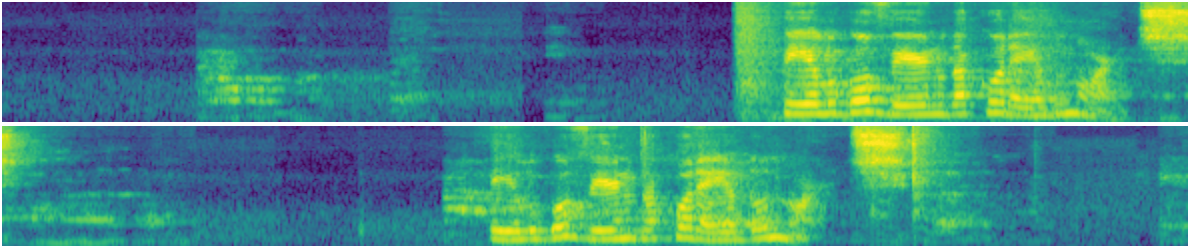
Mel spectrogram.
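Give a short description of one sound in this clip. A woman speaks through an online call, in short phrases with pauses.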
